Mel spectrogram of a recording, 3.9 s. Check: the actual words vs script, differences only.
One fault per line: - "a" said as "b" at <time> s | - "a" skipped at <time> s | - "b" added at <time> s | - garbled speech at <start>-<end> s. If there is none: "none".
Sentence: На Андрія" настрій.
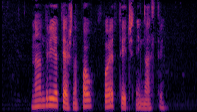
- "теж напав поетичний" added at 1.1 s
